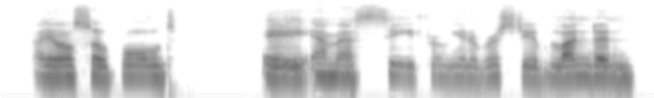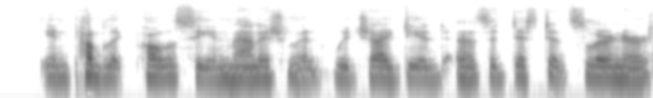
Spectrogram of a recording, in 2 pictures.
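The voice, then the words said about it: Canadian accent. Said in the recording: “I'm Canadian, as you can probably tell from my accent”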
